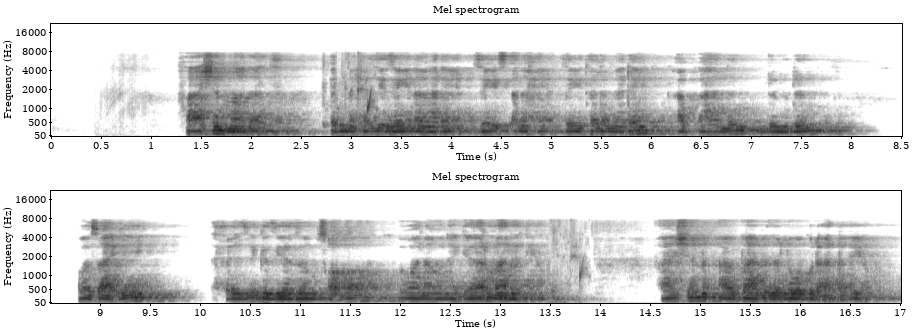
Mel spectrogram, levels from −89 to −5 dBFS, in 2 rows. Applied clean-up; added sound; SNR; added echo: neural separator model SepFormer DNS4.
